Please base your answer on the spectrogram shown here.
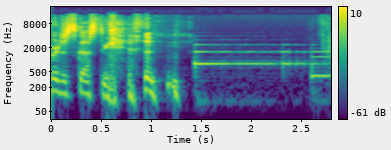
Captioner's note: chuckles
